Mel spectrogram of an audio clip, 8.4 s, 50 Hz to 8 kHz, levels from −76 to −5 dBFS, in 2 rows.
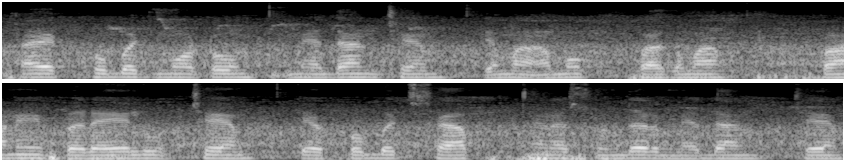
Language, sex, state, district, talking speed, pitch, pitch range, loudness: Gujarati, male, Gujarat, Gandhinagar, 135 wpm, 130 Hz, 125-135 Hz, -19 LUFS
